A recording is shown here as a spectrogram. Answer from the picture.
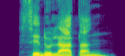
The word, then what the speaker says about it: sinulatan: Word for word it's sinulatan, ko, si, mayor.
